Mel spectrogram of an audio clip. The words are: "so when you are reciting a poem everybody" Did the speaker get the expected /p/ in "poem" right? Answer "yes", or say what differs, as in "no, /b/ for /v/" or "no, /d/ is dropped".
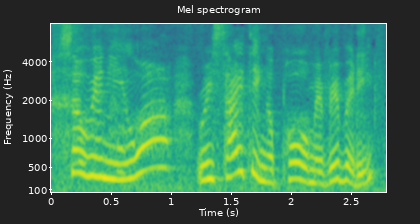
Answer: yes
